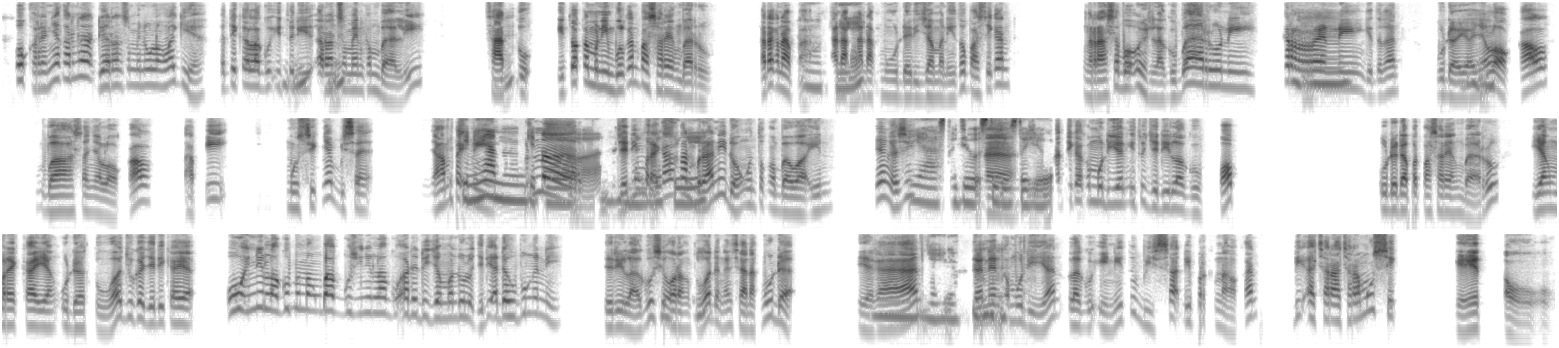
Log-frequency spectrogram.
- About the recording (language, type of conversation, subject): Indonesian, podcast, Apa pendapatmu tentang lagu daerah yang diaransemen ulang menjadi lagu pop?
- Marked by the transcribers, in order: drawn out: "Oke"; drawn out: "gitu"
